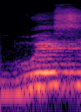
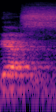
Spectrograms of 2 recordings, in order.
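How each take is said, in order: First: A u sound follows the g. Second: No u sound follows the g. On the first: The speaker calls it wrong. "गुएस नहीं बोलेंगे" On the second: The speaker calls it right. "यहाँ यू silent रहेगा"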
